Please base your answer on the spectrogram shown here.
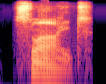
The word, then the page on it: slight: British English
